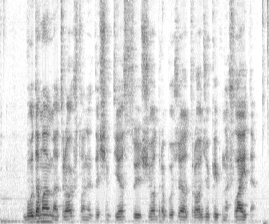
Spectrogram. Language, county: Lithuanian, Šiauliai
